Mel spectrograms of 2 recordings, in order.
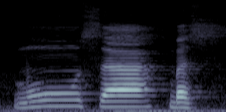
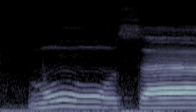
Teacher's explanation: Cuman 2 harakat aja, jangan dipanjangkan lebih.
